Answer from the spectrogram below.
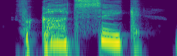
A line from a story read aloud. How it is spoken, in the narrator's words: whispered Nellie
